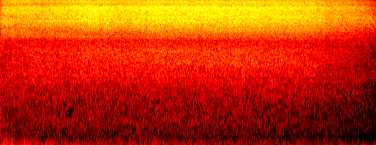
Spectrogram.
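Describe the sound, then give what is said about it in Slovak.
A snake gives one long, steady, unpleasant hiss, sharp and airy, lasting a few seconds before easing off slightly at the end. No voices are present. “Had zvýšil rýchlosť, potom spomalil a nepríjemne zasypel.”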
